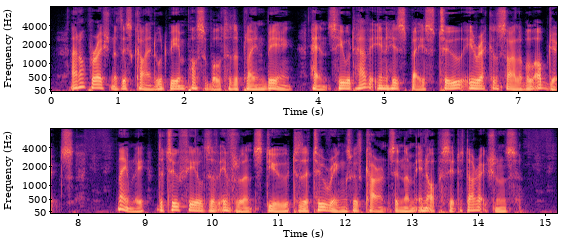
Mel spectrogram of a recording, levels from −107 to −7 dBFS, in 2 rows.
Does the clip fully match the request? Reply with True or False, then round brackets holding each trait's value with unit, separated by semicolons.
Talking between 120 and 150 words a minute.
False (160 wpm)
